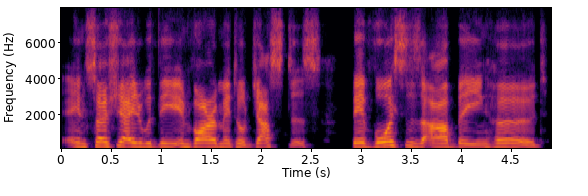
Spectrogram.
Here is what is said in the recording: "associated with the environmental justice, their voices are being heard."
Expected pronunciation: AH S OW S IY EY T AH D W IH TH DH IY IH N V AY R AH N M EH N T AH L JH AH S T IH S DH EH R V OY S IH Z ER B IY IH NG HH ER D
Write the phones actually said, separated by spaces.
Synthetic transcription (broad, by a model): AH S OW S IY EY T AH D W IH DH IY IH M V AY R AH N M EH N T L JH AH S T IH S DH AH R V OY S IH Z ER B IY IH NG HH ER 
